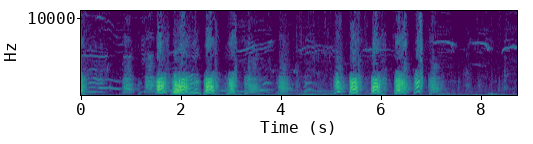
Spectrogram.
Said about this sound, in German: Um uns herum hört man nur die Hunde bellen und es ist stockdunkel.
